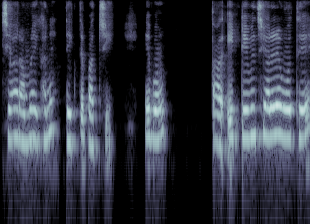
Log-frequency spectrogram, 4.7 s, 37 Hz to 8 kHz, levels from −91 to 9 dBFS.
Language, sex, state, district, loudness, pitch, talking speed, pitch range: Bengali, female, West Bengal, Malda, -17 LUFS, 285 Hz, 165 wpm, 280-300 Hz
